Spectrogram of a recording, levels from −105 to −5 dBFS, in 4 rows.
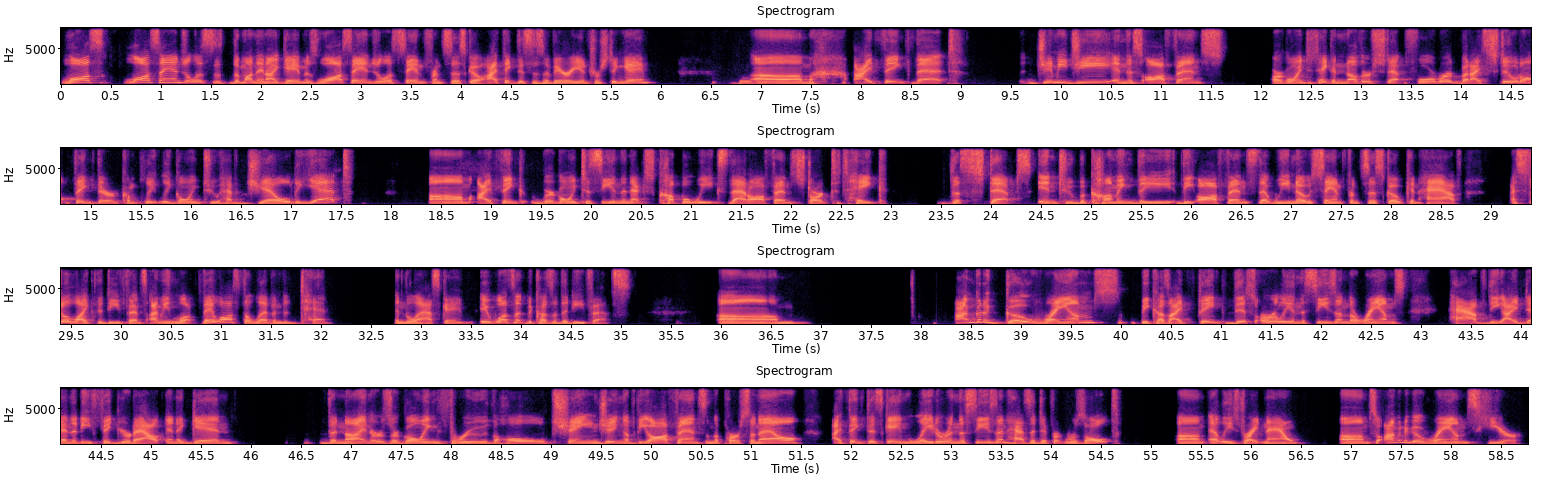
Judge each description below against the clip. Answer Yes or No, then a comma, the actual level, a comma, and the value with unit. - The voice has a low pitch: No, medium, 175 Hz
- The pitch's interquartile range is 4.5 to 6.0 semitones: No, average, 3.6 semitones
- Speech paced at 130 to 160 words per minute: No, average, 170 wpm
